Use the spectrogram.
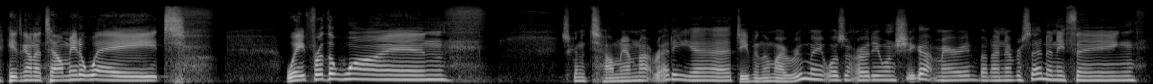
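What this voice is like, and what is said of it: Basic girl voice. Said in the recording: “I'm going to try to get my best basic girl voice on here for you”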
